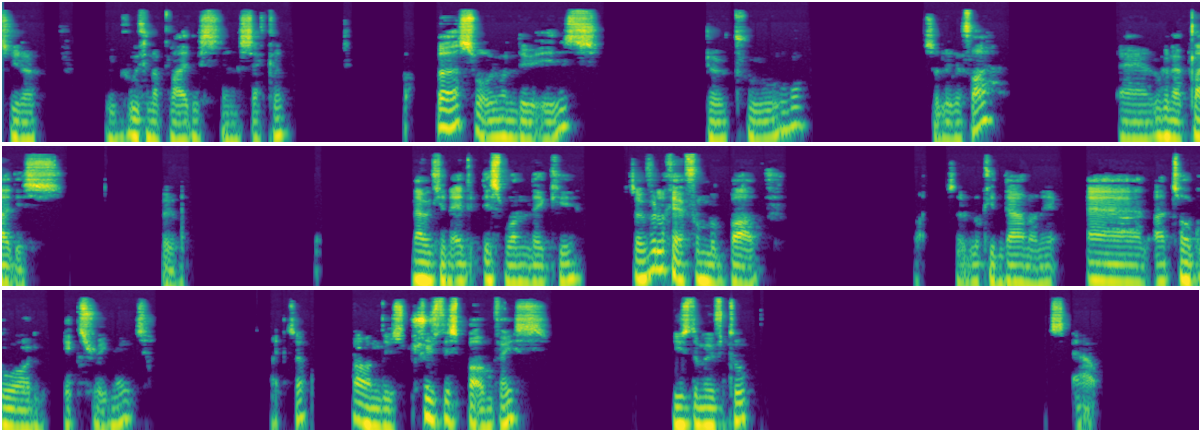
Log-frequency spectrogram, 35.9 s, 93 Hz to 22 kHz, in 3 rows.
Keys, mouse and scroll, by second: 1.4-3.1 middle drag, 3.6 click, 4.1-4.8 middle drag, 9.2 click, 9.9 middle click, 12.2 click, 13.8 middle click, 15.2 Tab, 16.0 middle click, 18.8 middle click, 19.8 click, 20.9 click, 23.7 click, 25.8 middle click, 27.5 click, 28.7 click, 30.0 click, 31.9 click, 33.4-34.6 drag, 35.2-35.9 drag.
